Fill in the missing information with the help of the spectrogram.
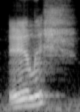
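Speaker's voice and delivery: "Ailish" tried out as a rising question; Ailish guess. Shown as a demonstration. Guessing a viewer's name aloud, "Ailish?" rising. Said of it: "Is that how you say it".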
